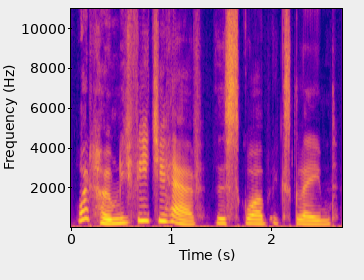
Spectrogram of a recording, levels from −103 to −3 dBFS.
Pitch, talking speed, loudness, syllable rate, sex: 245 Hz, 175 wpm, -16 LUFS, 5.0 syllables/s, female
